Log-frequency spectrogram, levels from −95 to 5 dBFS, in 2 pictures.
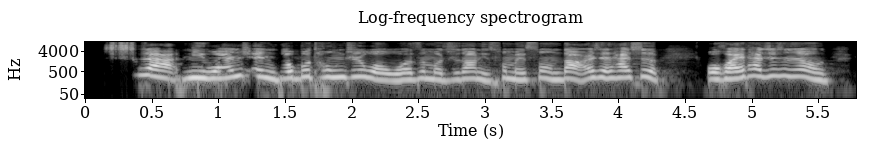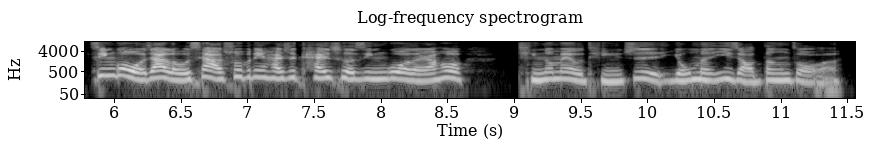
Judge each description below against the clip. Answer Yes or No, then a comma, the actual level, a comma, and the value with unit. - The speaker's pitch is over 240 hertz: Yes, very high, 255 Hz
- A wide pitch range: No, average, 4.1 semitones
